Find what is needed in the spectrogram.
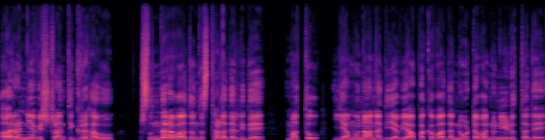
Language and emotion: Kannada, neutral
